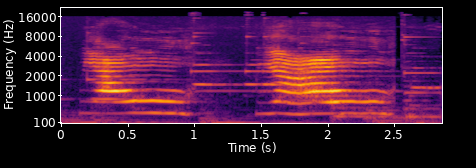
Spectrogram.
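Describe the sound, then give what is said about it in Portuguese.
Two drawn-out cat meows, loud, one after the other with a short pause between, each rising and falling in pitch over a low background hum. “E o gatinho foi chegando e miando.”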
